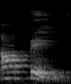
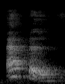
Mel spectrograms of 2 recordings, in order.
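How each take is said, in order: First: The first vowel is an open 'ah' sound. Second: The first vowel is like 'a' in 'cat'. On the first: The speaker calls it wrong. "Not আপেল" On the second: The speaker calls it right. "কিন্তু এর pronunciation দেখো অ্যাপেল"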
